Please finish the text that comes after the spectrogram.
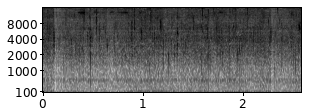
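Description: Onion and garlic sauté in a hot pan while cooking pork chops, a loud, dense, continuous sizzle with small crackles and pops close by, no speech.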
